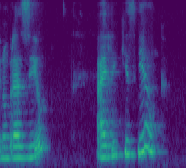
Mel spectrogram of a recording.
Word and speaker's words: Bianca: Acho que agora é a última, eu vou ver se eu vou pronunciar corretamente o nome, Bianca, se pronuncia como se lê? Exatamente, é Bianca.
